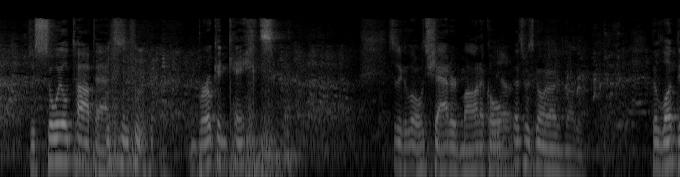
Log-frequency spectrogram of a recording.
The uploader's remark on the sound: Brisbane (Live Show)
